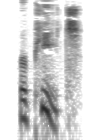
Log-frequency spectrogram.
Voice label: "repeat", English

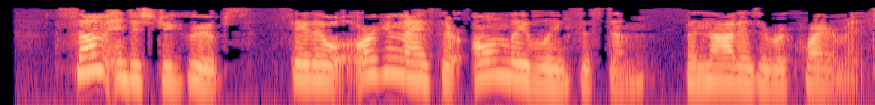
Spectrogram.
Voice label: M

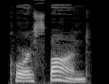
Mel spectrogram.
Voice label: "correspond", voice spelling

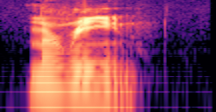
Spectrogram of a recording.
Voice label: "marine", spelling voice

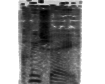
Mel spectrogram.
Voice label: "cliche", voice

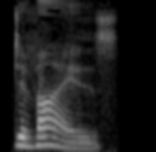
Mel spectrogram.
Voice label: "devise", english spelling

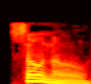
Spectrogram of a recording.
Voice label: "sonal", english

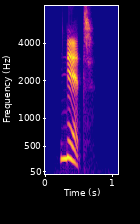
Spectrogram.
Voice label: "knit", English

